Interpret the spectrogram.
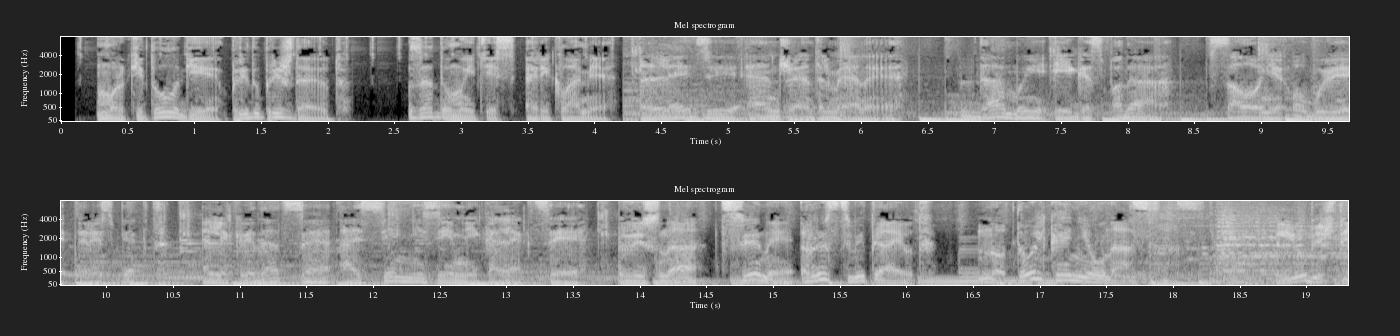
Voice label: dictory men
